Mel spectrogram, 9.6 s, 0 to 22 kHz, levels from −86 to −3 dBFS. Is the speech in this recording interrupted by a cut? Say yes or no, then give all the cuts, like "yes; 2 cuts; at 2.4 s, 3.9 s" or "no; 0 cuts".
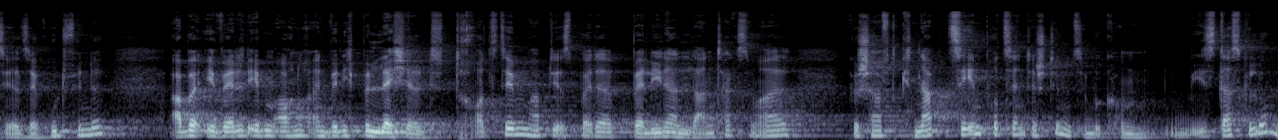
no; 0 cuts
